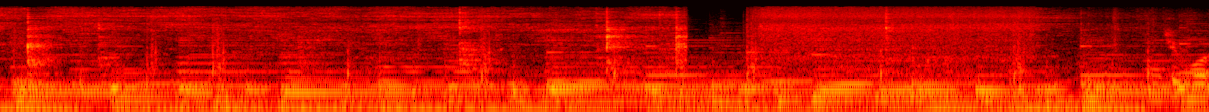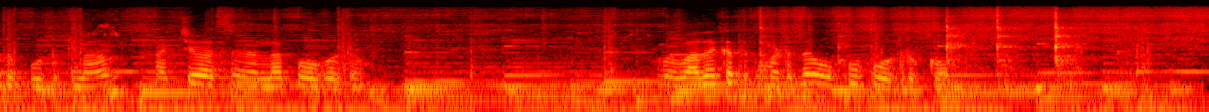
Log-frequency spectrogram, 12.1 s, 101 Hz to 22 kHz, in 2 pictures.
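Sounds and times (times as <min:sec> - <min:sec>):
onions and tomatoes sizzling in oil: 0:00.0 - 0:12.0.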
